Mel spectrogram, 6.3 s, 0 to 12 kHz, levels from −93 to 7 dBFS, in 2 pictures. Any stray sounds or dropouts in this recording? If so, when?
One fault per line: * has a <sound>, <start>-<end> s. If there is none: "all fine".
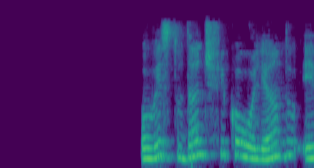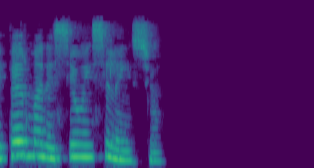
all fine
